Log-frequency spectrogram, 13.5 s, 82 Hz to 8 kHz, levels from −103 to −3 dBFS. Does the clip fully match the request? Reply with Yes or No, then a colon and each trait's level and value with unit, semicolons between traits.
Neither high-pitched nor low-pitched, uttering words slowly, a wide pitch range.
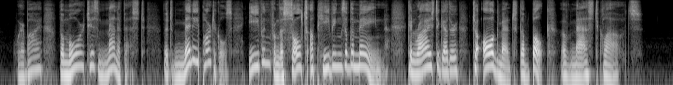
Yes: medium, 170 Hz; slow, 115 wpm; wide, 8.6 semitones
